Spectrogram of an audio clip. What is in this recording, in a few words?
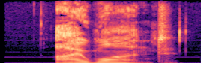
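i want, English, male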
